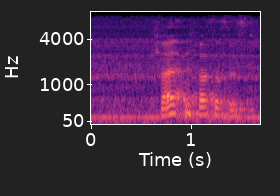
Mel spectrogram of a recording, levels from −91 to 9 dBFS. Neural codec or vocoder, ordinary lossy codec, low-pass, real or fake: codec, 16 kHz, 16 kbps, FunCodec, trained on LibriTTS, 50 frames a second; none; 7.2 kHz; fake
